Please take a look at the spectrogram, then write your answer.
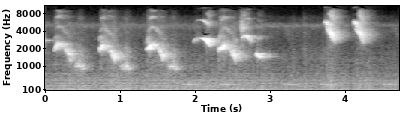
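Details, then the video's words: Song of a chopi blackbird: three descending whistled slurs, then a tumbling cluster of higher notes and two sharp high chips after a short gap, over a soft steady background hum. "LINDO CANTO DE PÁSSARO PRETO OU GRAÚNA/CLAÚNA"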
